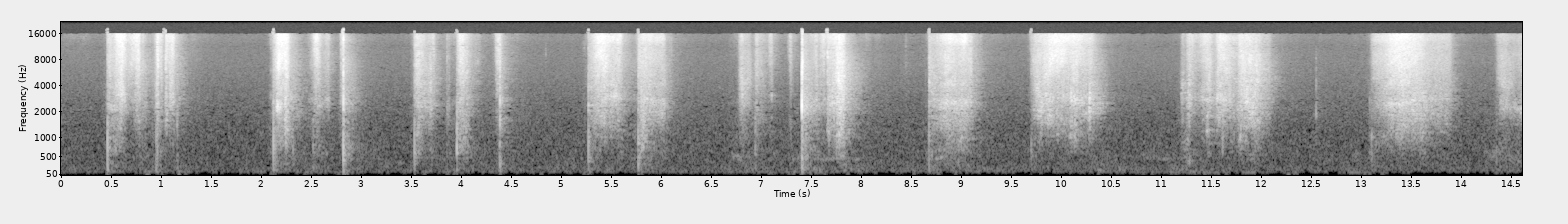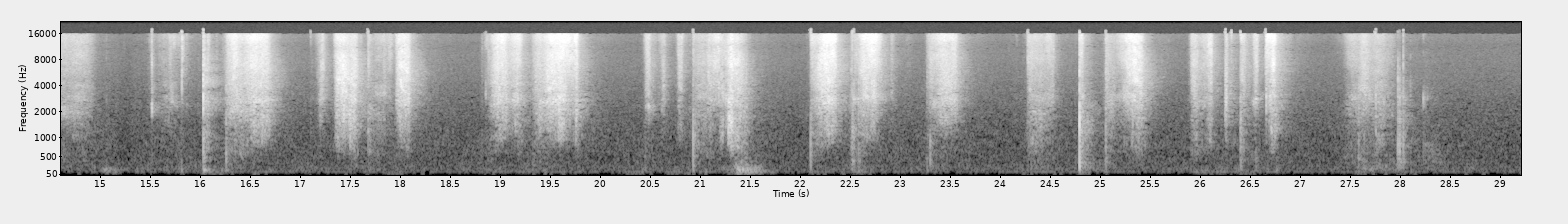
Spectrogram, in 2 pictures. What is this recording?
01-14 Footsteps, Tile, Male Barefoot, Scuffs
Barefoot scuffing on tile
barefoot, kitchen, tile, linoleum, scuff, male, footsteps, scuffs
